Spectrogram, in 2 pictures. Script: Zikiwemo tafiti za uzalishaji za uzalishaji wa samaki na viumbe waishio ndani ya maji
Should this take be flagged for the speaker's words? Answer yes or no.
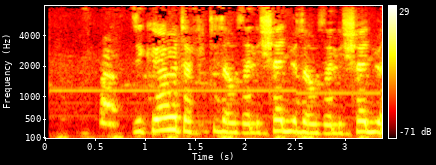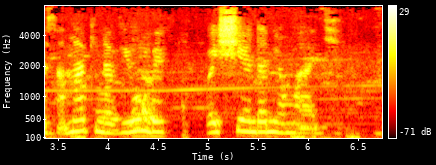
no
